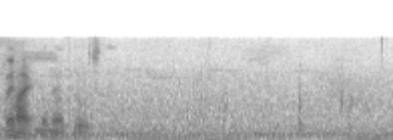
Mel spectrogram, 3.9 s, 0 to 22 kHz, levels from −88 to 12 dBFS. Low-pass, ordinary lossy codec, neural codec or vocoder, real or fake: 7.2 kHz; none; none; real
